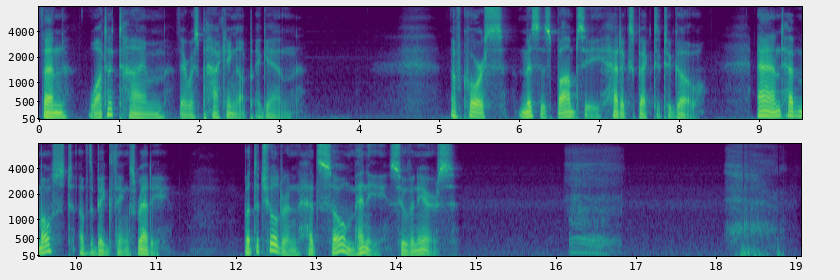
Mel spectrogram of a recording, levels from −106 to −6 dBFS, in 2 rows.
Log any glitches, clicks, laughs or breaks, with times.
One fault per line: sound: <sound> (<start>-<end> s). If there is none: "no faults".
sound: sniff (16.1-16.9 s)
sound: sigh (18.1-18.9 s)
